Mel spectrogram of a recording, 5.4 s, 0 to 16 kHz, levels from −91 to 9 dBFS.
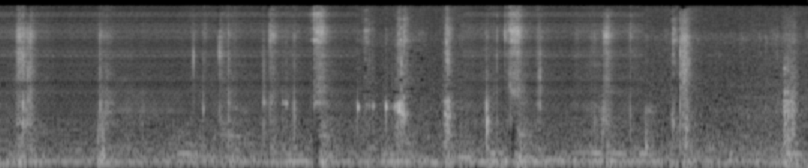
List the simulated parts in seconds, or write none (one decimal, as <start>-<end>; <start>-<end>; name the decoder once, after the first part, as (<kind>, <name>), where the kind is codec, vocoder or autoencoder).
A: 0.0-2.4 (autoencoder, DAC-VAE); 3.1-4.3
